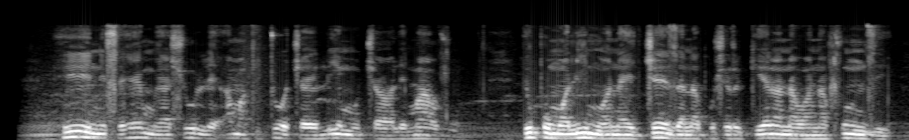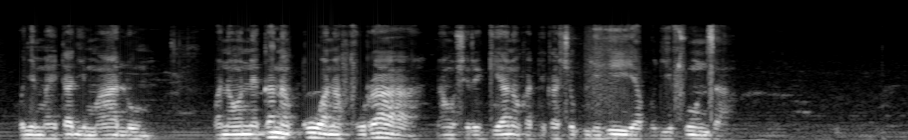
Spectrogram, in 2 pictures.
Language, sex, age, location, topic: Swahili, male, 25-35, Nairobi, education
